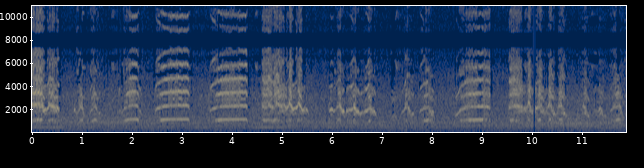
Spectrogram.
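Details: Peregrine falcons at breakfast on the Great Spirit Bluff nest cam, June 2018; rapid stuttering, up-and-down chattering notes and short rasping calls in loose bursts, with a faint steady hum.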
